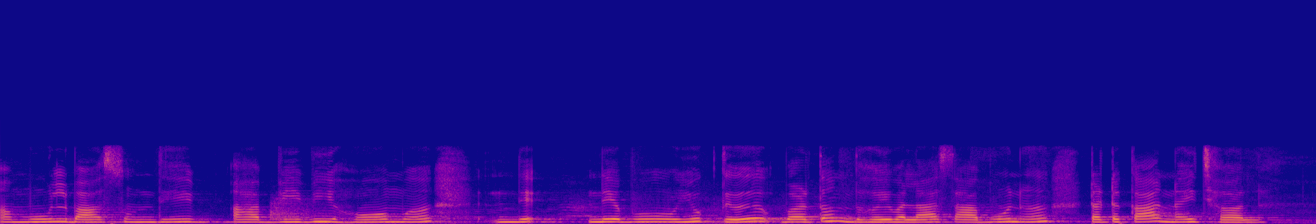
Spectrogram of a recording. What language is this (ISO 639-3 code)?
mai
